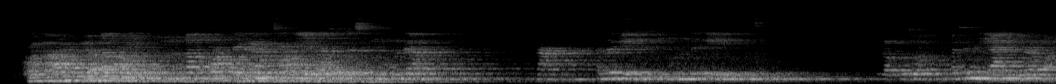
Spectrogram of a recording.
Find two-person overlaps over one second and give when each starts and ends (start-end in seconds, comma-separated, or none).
2.0-3.4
